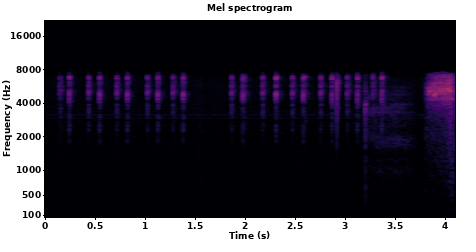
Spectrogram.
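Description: Faint, rapid clicking at a computer, about four or five clicks a second, as brush dabs are laid on in a painting program.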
